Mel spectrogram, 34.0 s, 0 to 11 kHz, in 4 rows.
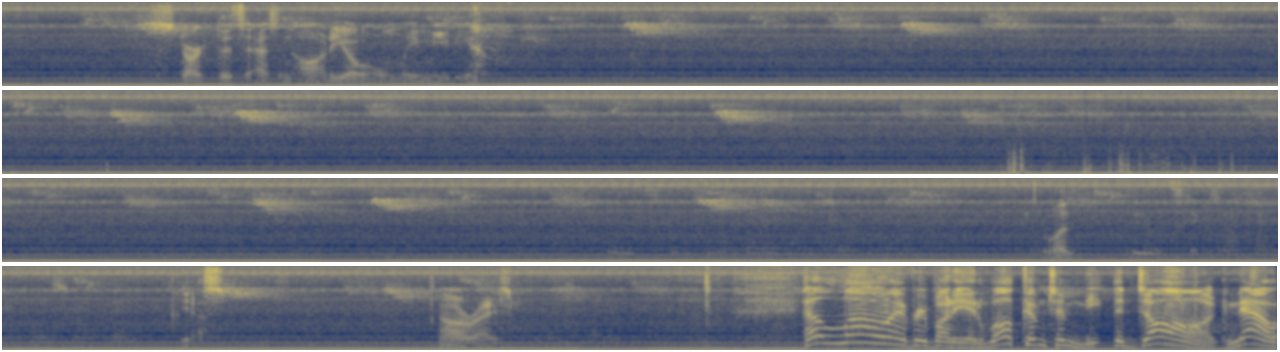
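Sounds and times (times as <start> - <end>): low electrical hum: 0.0 - 34.0.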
